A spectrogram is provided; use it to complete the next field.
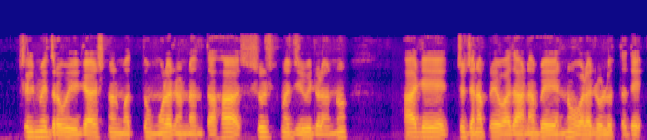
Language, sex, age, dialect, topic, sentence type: Kannada, male, 18-24, Mysore Kannada, agriculture, statement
